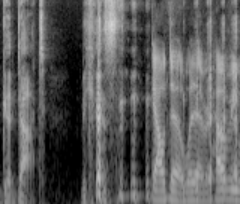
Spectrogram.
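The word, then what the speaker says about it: Gadot: It's pronounced Godot because Galdo, whatever, however you want to say it. yeah, no, It's a soft T.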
